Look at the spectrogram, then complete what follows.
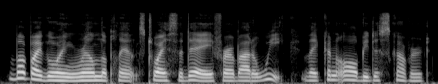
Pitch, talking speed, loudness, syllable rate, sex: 185 Hz, 245 wpm, -16 LUFS, 5.6 syllables/s, female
